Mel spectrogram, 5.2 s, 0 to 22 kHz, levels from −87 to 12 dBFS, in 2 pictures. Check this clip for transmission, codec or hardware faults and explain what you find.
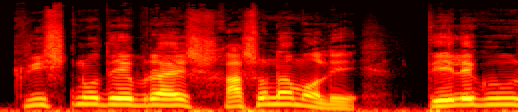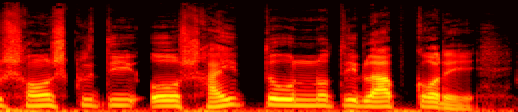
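Nothing stood out on listening to this speech recording.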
